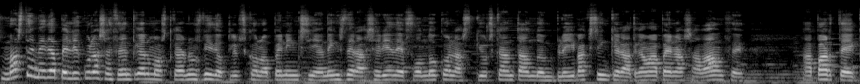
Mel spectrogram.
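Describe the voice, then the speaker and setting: Female, Spain accent, low-set voice, scripted review narration, blunt and informal, faint music behind.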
